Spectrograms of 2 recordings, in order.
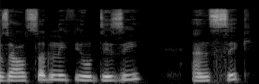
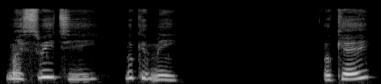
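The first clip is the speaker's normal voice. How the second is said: higher, gentle coaxing woman; a lightly voiced pleading stranger; 4 semitones higher, slower than usual. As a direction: coax the girl to look at you.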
